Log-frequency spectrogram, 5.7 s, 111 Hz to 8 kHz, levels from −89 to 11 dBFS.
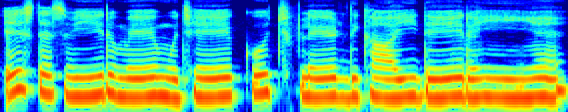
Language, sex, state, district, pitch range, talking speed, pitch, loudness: Hindi, female, Madhya Pradesh, Katni, 200-215 Hz, 105 wpm, 205 Hz, -10 LUFS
